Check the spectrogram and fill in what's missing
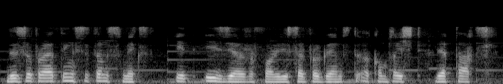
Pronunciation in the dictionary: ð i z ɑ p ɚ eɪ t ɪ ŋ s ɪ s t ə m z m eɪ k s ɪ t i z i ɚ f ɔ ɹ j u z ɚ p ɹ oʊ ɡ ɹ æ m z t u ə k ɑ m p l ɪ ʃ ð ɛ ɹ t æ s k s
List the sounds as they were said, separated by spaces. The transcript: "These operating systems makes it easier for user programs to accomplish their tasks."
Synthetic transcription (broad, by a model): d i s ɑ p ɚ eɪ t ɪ ŋ s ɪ s t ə m s m eɪ k s ɪ t i z i ɚ f ɔ ɹ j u s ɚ p ɹ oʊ ɡ ɹ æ m s t u ə k ɑ m p l ɪ ʃ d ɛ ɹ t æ k s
